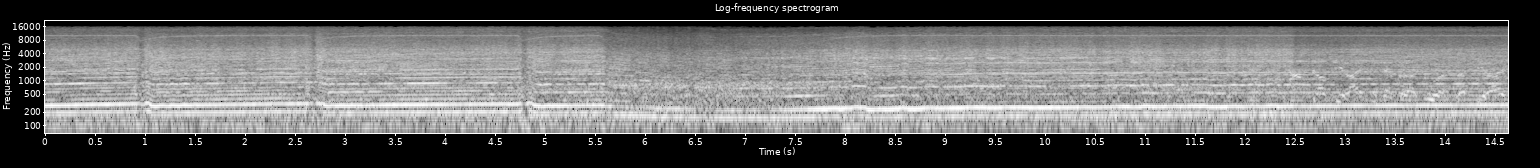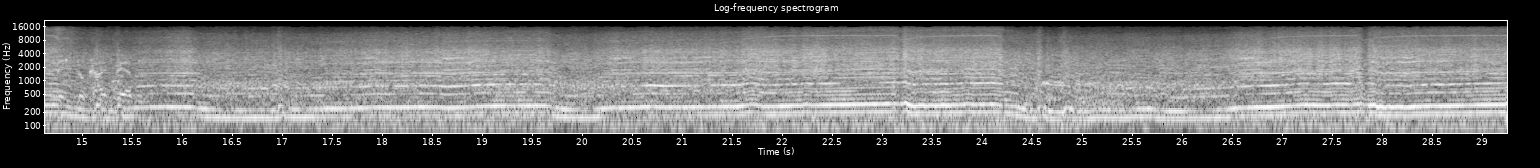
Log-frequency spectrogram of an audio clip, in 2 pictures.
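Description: A racing car engine screams at high revs, shifting gears up and down through bends.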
